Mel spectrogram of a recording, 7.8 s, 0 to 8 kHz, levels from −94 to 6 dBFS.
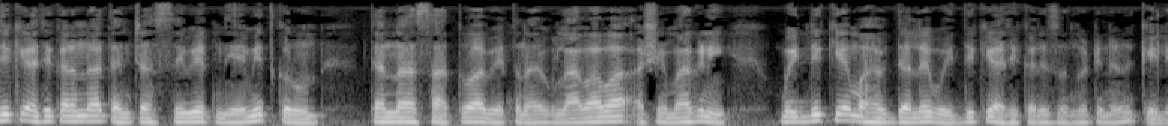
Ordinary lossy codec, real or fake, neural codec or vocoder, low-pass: none; real; none; 7.2 kHz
